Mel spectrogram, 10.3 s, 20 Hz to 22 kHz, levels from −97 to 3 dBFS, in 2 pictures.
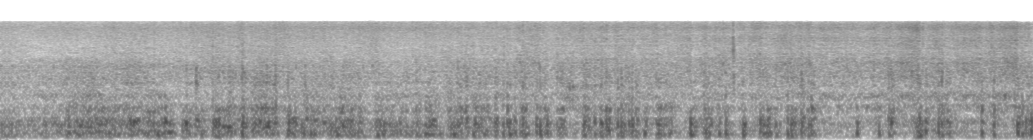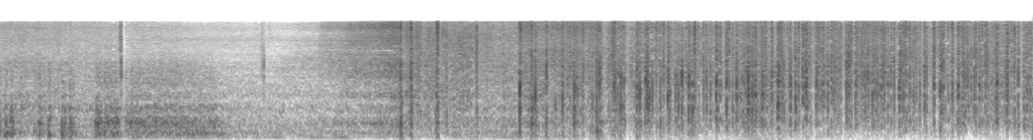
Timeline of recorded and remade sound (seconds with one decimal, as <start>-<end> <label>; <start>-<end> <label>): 0.0-2.3 remade; 2.3-7.5 recorded; 7.5-10.3 remade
